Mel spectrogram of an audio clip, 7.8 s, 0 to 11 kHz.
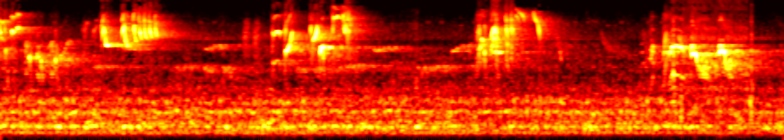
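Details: Song thrush on a treetop near the road to the Red Lakes, Zarechny, singing at 18:50 on 18 April 2021: four bright, high, rapid twittering phrases separated by short pauses, with faint low background noise.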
